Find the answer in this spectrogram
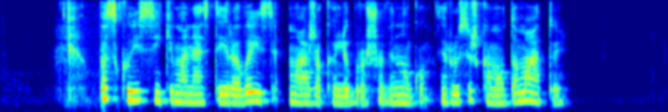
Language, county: Lithuanian, Vilnius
